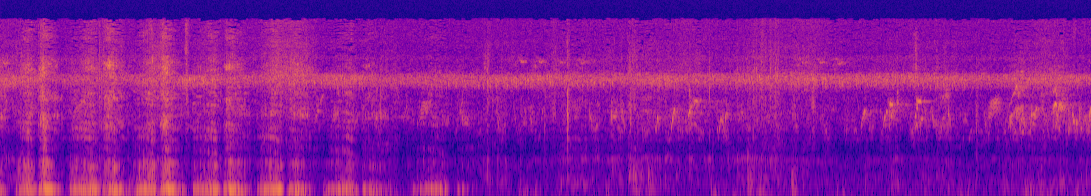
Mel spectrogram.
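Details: Sri Lankan leopard calling in Yala National Park, Sri Lanka: a loud series of about nine deep, rasping sawing strokes, evenly spaced over four seconds, then fading. A steady high whine continues behind it, with faint bird chirps later.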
